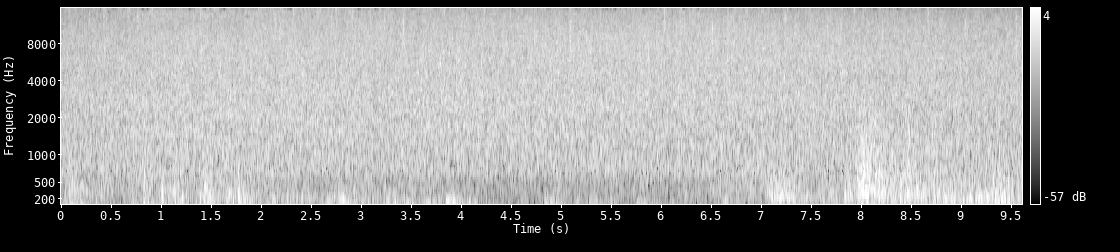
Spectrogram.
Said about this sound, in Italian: giungono spaventosi rombi di tuono e nere nubi addensano la pioggia. Il lampo avvampa e il fulmine saetta. Cadono fitte e grosse gocce d'acqua.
